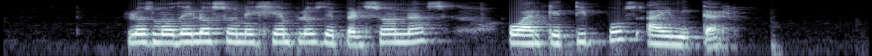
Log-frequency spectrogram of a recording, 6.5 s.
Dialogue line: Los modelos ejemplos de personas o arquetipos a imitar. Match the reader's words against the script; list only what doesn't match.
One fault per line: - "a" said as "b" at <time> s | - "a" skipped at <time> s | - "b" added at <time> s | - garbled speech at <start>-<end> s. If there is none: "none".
- "son" added at 1.6 s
